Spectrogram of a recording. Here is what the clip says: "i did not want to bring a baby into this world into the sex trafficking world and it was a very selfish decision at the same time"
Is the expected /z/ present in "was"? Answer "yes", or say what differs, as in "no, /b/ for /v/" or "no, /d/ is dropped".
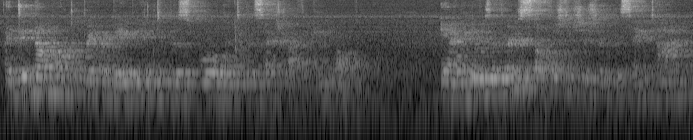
yes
